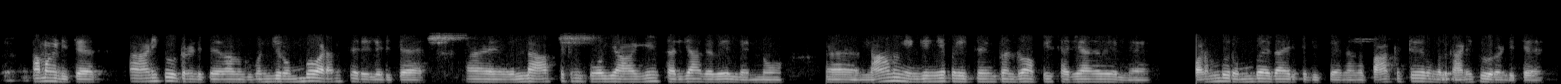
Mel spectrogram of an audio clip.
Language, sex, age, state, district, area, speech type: Tamil, male, 30-45, Tamil Nadu, Thanjavur, urban, conversation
